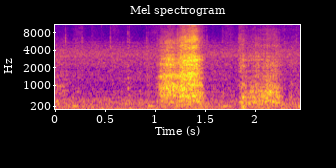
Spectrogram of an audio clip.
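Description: Clear plastic blister tray and plastic bag crinkling and rubbing as they are handled, with one louder rustle about a second in and a shorter one near the end.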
